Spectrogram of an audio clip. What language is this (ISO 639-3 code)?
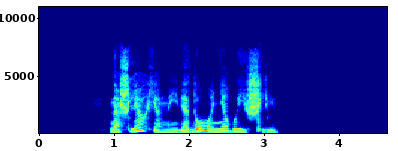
bel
